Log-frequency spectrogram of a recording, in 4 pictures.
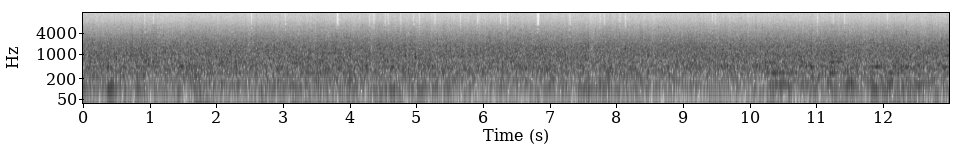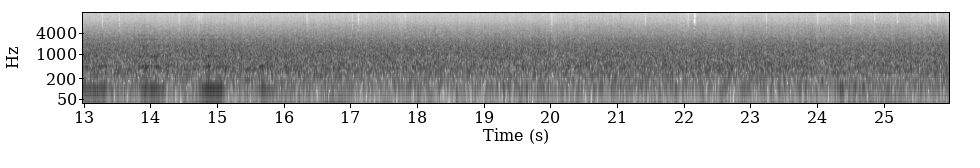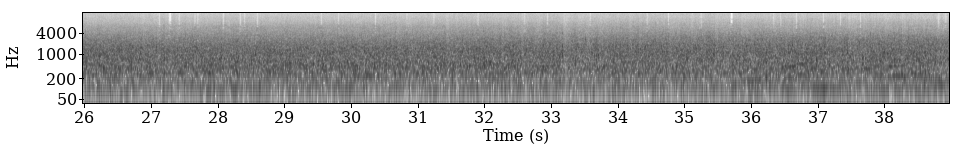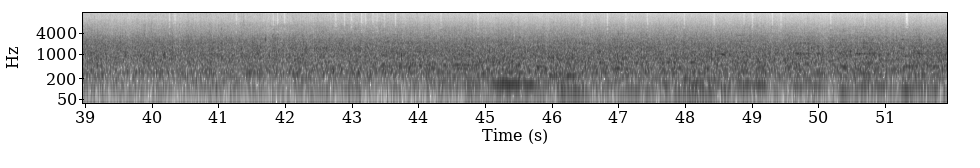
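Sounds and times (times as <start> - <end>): waterfall rushing: 0.0 - 51.9.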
